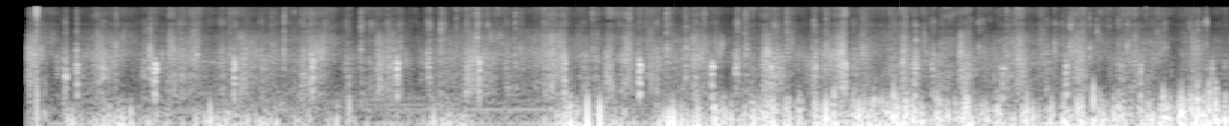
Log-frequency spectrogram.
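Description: A pony's hooves thudding on a sandy arena at a quick trot, over a steady low rumble that grows heavier from about halfway through.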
